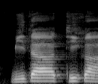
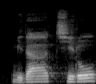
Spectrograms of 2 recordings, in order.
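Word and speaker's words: 미닫이: 두 번째, 업무는 업무의 비읍이 비음인 미음으로 교체되었다라는 점에서 비음화가 발생하였고, 미다지는 미다디가 아니라 미다지로 발음된다는 점에서 역시 첫 번째와 같이 국외음화가 일어난 단어라고 볼 수 있습니다.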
